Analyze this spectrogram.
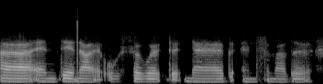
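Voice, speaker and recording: A woman's very deep, low voice with an Australian accent at a moderate pace. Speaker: leadership consultant and author. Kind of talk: interview.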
